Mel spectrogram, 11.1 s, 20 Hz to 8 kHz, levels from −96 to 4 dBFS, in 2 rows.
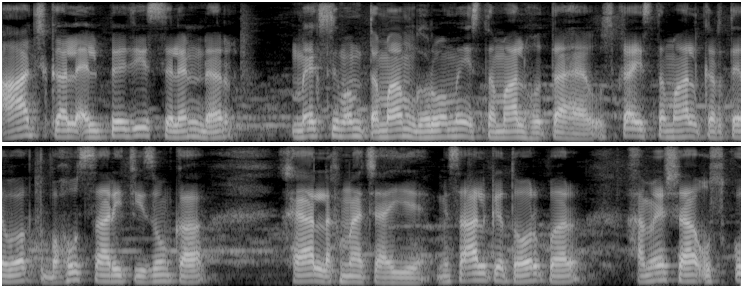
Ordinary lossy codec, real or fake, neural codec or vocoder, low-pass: none; real; none; none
